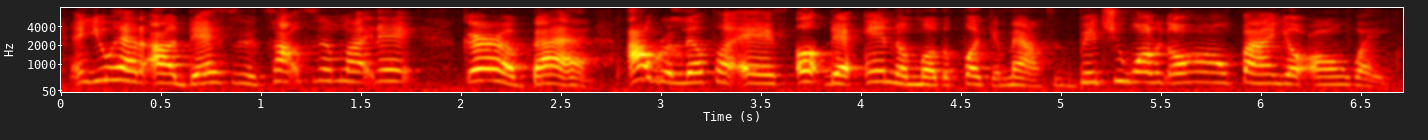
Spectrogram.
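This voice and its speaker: A woman's voice: very high-pitched, fast, bright, forceful tone. A woman hosting a reality-TV recap vlog, brash, profane and opinionated in casual commentary. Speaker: YouTube reality-TV recap host.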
